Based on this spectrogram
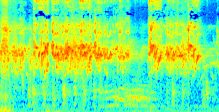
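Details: Budgerigars during fresh fruit food time give loud, harsh high squawking chatter in two bursts separated by a short pause just after two seconds.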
